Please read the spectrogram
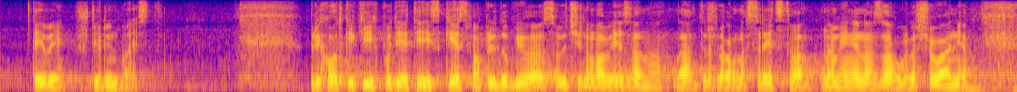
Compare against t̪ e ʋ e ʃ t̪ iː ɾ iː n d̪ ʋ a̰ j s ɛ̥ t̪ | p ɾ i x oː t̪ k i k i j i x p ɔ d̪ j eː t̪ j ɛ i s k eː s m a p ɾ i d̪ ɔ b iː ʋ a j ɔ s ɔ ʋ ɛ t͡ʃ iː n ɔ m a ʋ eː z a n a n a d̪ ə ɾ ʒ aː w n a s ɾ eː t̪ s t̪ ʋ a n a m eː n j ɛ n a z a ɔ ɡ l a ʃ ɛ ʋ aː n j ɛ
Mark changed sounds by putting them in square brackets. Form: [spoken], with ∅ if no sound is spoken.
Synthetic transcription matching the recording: t̪ e ʋ e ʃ t̪ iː ɾ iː n d̪ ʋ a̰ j s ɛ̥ t̪ | p ɾ i x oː t̪ k i k i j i x p ɔ d̪ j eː t̪ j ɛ i s k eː s m a p ɾ i d̪ ɔ b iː ʋ a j ɔ s ɔ ʋ ɛ t͡ʃ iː n ɔ m a ʋ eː z a n a n a d̪ ə ɾ ʒ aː w n a s ɾ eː t̪ s t̪ ʋ a n a m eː n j ɛ n a z a ɔ ɡ l a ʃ ɛ ʋ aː n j ɛ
